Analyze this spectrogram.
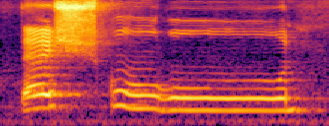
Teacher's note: کرو پہ وہ مدہ ہے، وہ ساکن سے پہلے غو کے اوپر پیش ہے تو ادھر وہ مدہ، وہ مدہ کو ایک الف دو حرکات کے برابر ہم نے لمبا کر کے پڑھنا ہے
